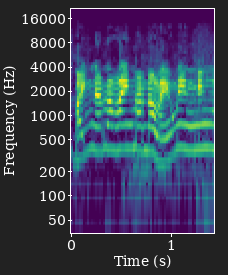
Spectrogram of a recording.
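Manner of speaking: high, twangy banjo plucking noises; rapid nasal banjo imitation; imitated banjo. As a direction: twang out a banjo riff by mouth. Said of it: "some guy with a banjo".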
